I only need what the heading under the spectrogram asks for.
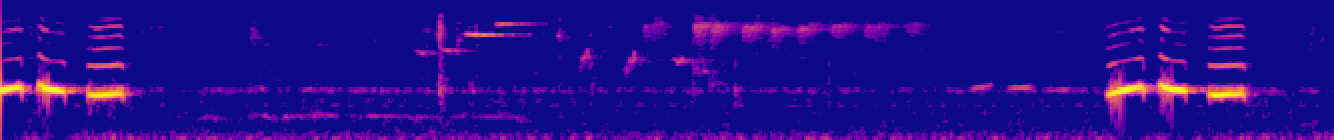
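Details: Hwamei singing a lure song, loud three-note whistled phrases at the start and end, each note clear and slightly wavering, with soft high chirps and twitters between.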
